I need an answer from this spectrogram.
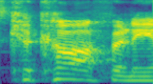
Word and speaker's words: cacophony: endless cacophony that's right I know how to pronounce the word you can all stop frickin messaging me it it's cacophony I know it's been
